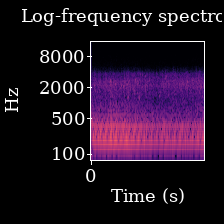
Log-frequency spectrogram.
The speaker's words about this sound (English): A car had come around the curve behind us.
